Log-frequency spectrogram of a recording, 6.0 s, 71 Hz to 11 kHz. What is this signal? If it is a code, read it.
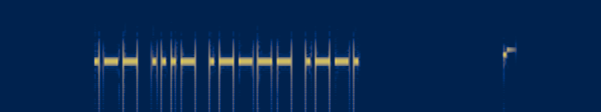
Morse code, heard as a keyed tone, about 25 wpm, 700 Hz. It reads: WV1P
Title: USA Call Signs 25wpm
